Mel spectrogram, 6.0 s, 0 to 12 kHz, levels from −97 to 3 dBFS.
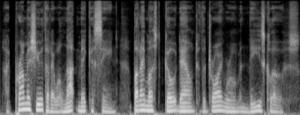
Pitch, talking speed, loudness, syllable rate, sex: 120 Hz, 220 wpm, -17 LUFS, 5.6 syllables/s, male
